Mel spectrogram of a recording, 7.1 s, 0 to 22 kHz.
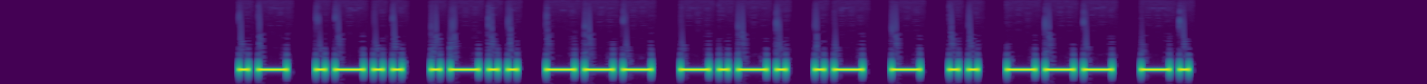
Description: Morse code, heard as a keyed tone, about 25 wpm, 700 Hz. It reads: ALLOCATION
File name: Ten Letter Words - 25wpm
